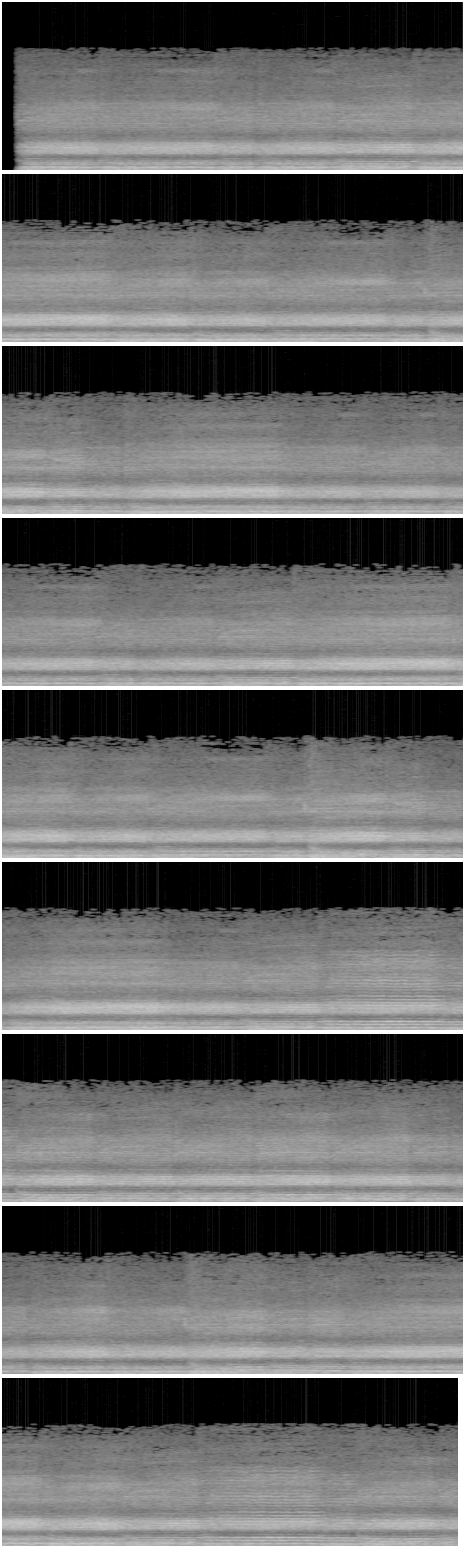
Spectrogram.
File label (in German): Chor; Wohin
